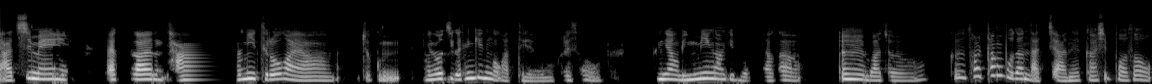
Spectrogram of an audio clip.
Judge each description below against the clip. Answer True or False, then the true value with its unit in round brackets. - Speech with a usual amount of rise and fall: True (5.0 semitones)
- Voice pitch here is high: True (215 Hz)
